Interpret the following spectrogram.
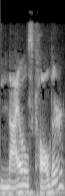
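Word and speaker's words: Niles Caulder: His name is Niles Kalder, but it's spelled like a C and a U, and I'm like, huh.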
